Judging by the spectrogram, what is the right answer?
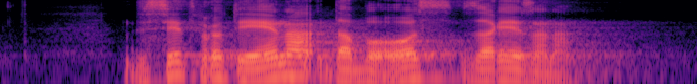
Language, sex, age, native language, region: Slovenian, male, 30-49, Slovenian, Zasavska region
